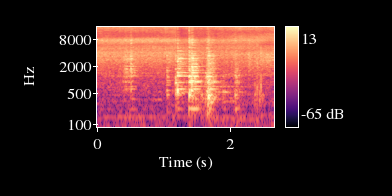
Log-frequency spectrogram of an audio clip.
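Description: Cumin seeds dropped into hot oil in a pan while making mint chutney, giving a few short bursts of crackling sizzle close by, strongest in the middle of the moment, with no talking.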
